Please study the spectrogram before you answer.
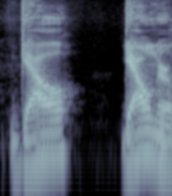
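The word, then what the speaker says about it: Gallner: he says uh someone asked how do you pronounce his last name and he said gal gner like like a like a lady a gal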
